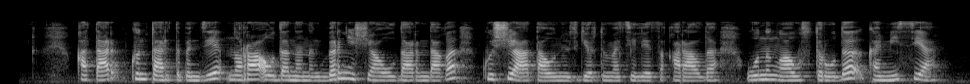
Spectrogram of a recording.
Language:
Kazakh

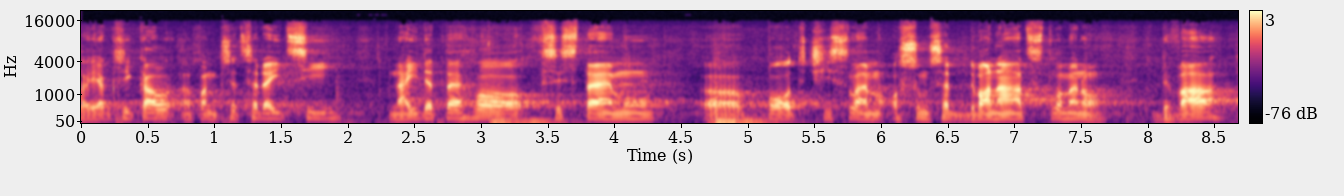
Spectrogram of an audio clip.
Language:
Czech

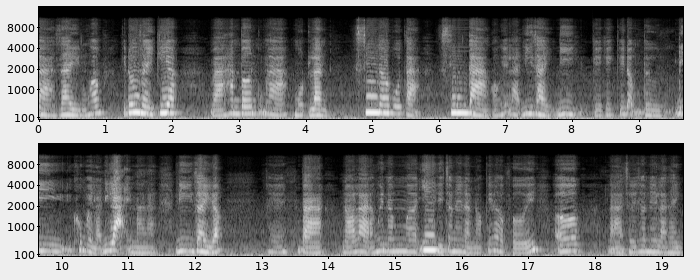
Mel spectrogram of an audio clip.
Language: Vietnamese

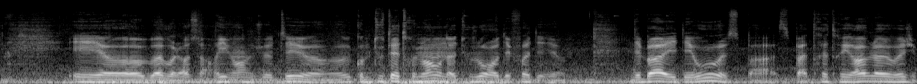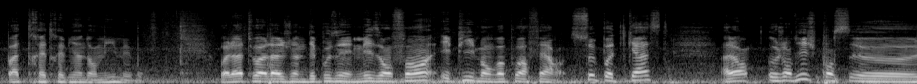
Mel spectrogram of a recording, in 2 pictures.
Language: French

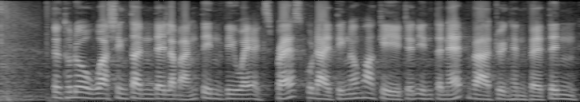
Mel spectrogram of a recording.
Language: Vietnamese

